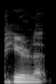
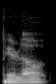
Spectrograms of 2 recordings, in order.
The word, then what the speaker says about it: Pirlo: I also remember that he was pronouncing Pirlo wrong when he was managing Inter Milan. And Pirlo didn't like that because Pirla instead of Pirlo means dickhead.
